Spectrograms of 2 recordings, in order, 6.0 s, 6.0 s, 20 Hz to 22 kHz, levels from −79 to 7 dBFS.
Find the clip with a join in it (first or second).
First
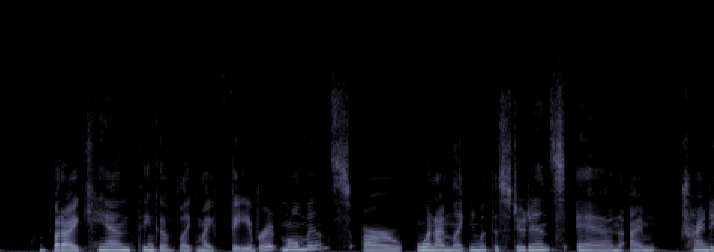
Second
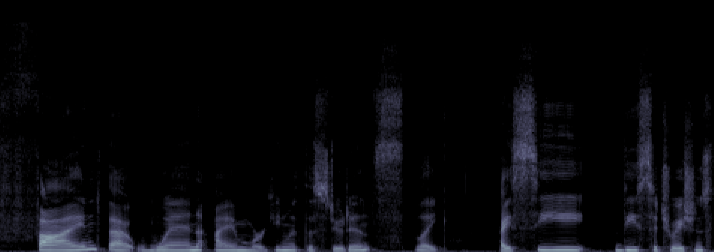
first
